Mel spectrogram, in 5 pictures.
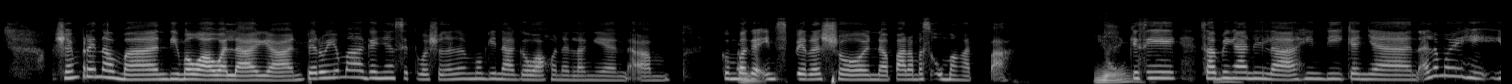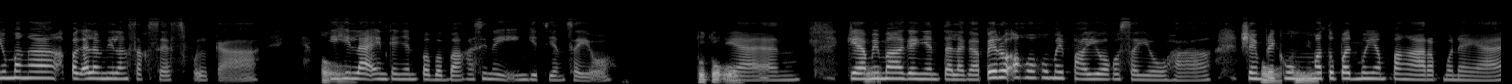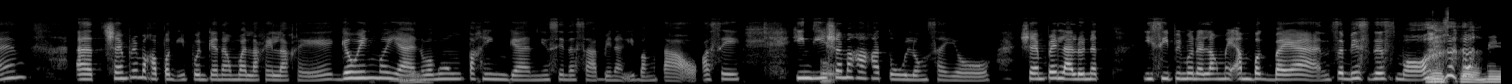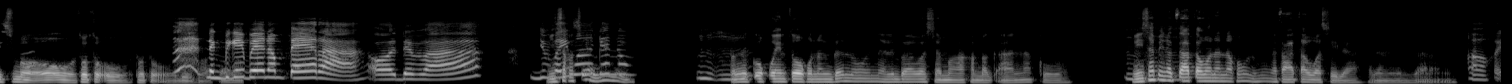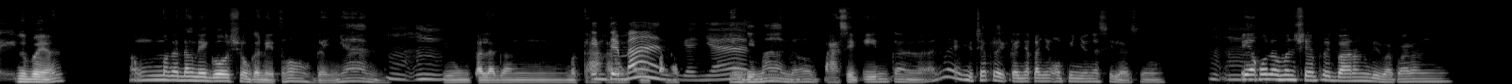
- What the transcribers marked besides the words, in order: other background noise; laugh
- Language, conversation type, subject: Filipino, unstructured, Ano ang mga hadlang na madalas mong nararanasan sa pagtupad sa iyong mga pangarap?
